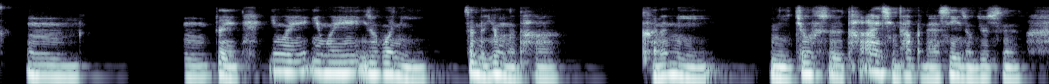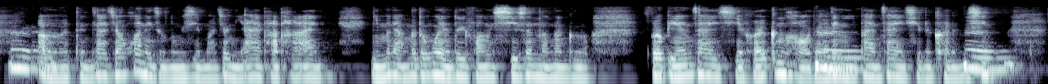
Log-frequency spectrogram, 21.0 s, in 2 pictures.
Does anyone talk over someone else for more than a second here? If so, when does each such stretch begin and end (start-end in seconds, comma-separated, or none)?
none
